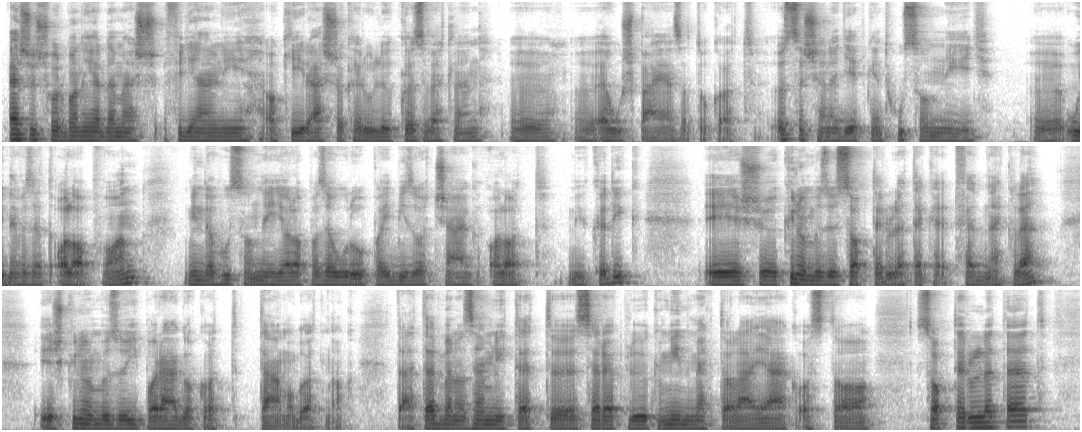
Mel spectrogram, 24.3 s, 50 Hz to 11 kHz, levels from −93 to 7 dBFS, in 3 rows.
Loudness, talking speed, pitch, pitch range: -24 LUFS, 105 wpm, 95 Hz, 90-100 Hz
